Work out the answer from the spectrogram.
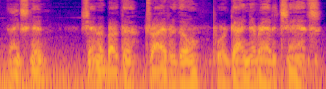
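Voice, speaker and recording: An actor playing an easygoing veteran army lieutenant and mechanic in a video game, with a folksy, chummy manner. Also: male voice, very deep voice, normal speed, pushed and bright, a little hiss or hum. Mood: friendly, rueful.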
